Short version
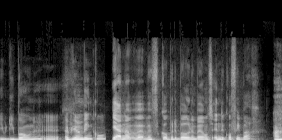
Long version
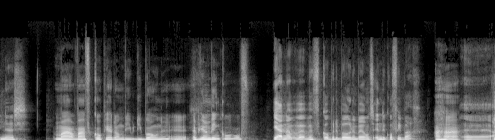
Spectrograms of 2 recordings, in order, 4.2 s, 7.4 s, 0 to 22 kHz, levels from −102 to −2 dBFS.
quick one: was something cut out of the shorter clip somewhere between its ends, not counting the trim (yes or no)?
yes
